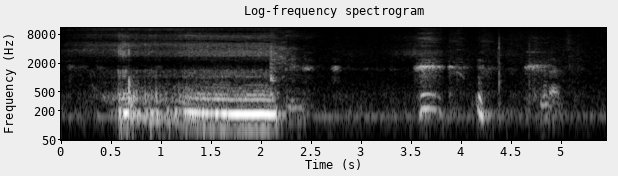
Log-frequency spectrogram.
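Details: Dog dreaming during sleep: a loud, low rumbling snore, then softer snuffles and small whimpering sounds; snoring.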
